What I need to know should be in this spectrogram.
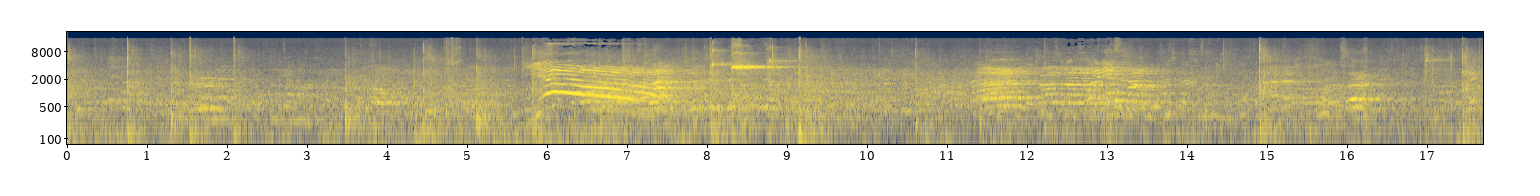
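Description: A basketball bounces on a hard court, echoing in a large hall.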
